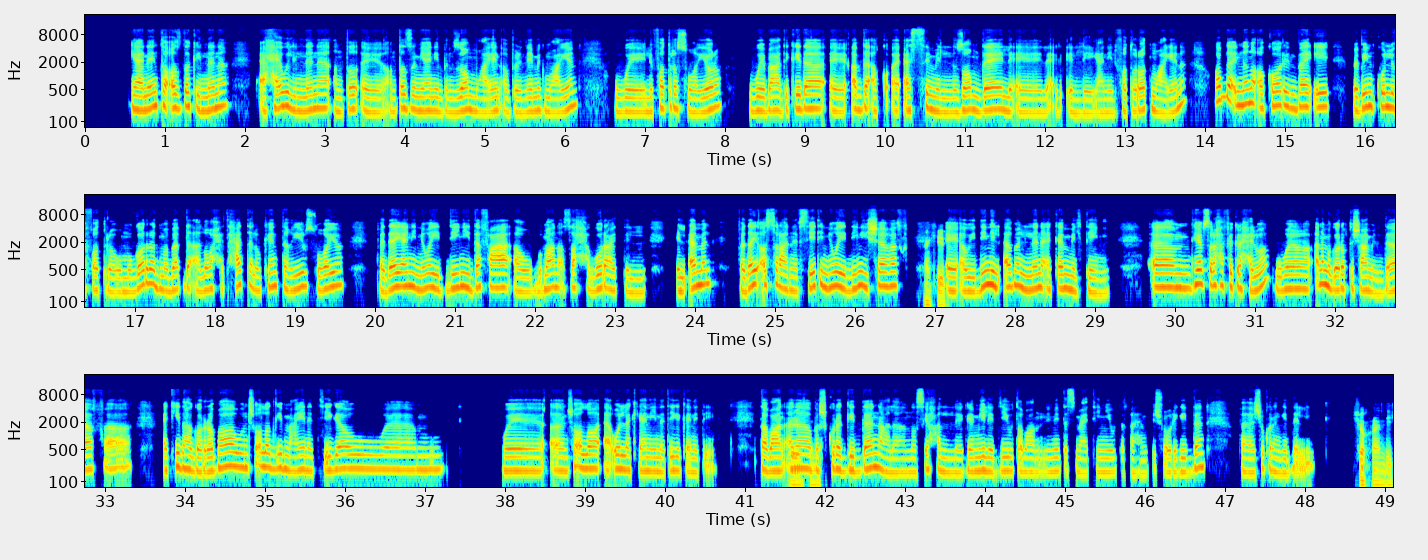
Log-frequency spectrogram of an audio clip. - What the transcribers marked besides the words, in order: tapping
- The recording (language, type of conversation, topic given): Arabic, advice, إزاي أتعامل مع إحباطي من قلة نتائج التمرين رغم المجهود؟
